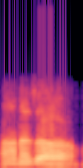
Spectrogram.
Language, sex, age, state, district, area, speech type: Kashmiri, male, 30-45, Jammu and Kashmir, Srinagar, urban, conversation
